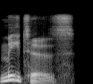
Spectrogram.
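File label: "meter", English; Taranis-Voicebot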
